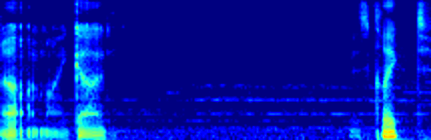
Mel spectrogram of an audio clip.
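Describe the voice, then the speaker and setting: A man's voice: rumbling low, very animated, extremely slow, vocal fry, a little mellow, soft background music. A young adult man from the US East Coast, musing aloud and answering chat during a casual game stream. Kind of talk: casual live-stream chat while playing.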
